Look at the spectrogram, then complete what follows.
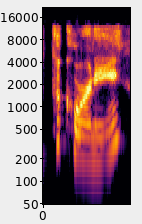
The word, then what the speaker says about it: Pokorny: memory of money so my name is Pokorny as was well pronounced and I am formerly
